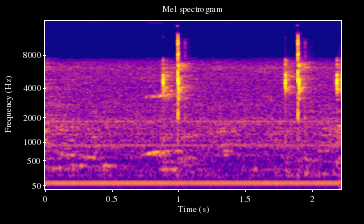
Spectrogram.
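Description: Two computer mouse clicks, about a second in and near the end, as colours are picked in a colour picker, over a steady low electrical hum.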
